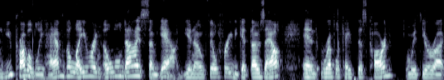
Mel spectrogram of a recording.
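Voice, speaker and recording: A woman with a stuffy nose from a sinus infection, chatting folksily through a card-making tutorial. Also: sits low. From Tennessee, USA. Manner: chatty and folksy, with frequent fillers and asides. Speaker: craft demonstrator.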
